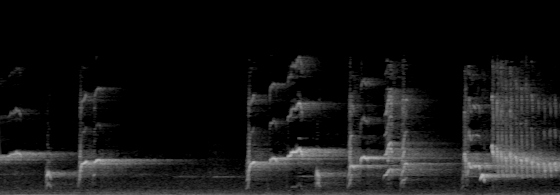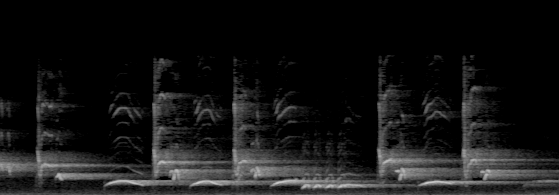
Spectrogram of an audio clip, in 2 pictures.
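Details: Provoking song of a white-rumped shama to set off rival birds: several bursts of high, sharp notes, then a run of repeated arched whistles with brief trills toward the end.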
